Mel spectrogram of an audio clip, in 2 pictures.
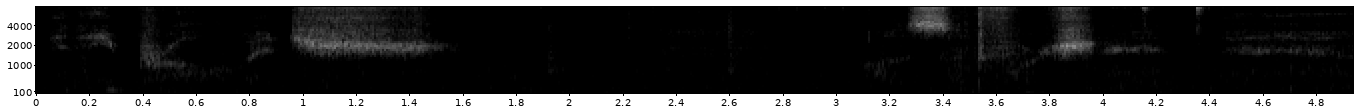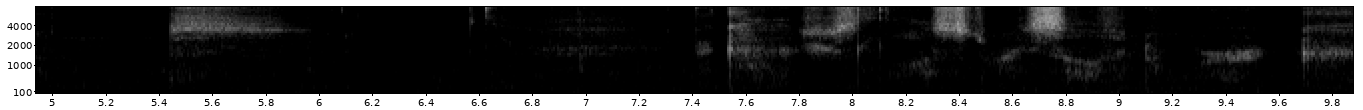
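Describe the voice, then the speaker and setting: A man whispering casual, rambling gameplay commentary in a hesitant, breathy ASMR style. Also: very high-pitched. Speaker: gaming video creator.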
